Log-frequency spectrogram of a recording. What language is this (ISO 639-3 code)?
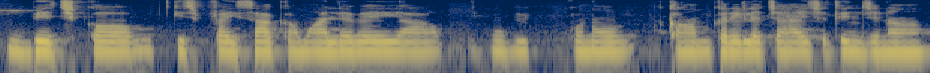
mai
